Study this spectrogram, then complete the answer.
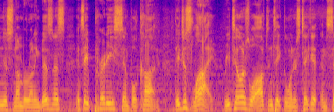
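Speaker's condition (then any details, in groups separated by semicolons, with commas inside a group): No condition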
